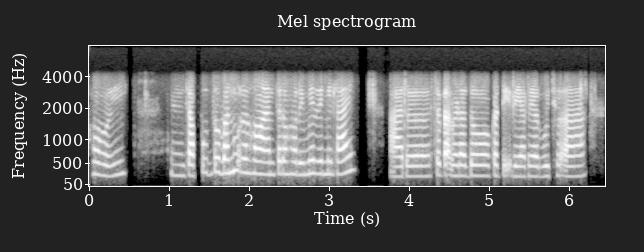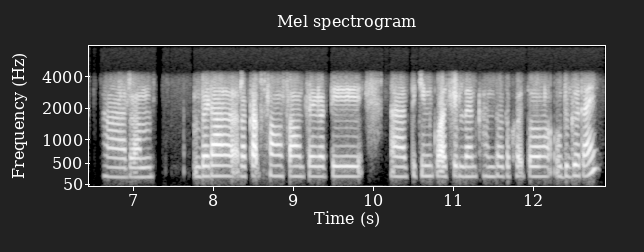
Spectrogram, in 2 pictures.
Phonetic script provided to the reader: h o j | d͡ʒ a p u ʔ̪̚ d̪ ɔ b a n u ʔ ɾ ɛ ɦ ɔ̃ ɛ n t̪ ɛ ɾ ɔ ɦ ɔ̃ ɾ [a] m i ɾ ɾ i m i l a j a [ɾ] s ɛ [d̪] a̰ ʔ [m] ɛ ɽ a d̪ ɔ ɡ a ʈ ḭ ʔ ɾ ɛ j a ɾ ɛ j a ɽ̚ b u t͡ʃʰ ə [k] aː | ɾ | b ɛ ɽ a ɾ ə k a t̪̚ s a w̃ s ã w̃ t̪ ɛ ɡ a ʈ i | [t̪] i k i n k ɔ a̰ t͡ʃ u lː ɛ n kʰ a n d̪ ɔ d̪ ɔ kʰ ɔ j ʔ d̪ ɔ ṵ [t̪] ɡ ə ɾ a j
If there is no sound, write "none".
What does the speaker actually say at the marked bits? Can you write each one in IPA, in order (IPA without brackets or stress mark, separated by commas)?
i, ɾ, t̪, b, ʔ, t̪, d̪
